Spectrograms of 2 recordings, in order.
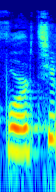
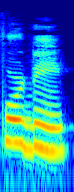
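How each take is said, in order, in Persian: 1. صامت میانی یک صدای t واضح است. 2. صامت میانی یک صدای d نرم است. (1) "چرا مثلا 40 رو میگیم" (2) "برای قشنگتر شدن لهجمون تیو دی تلفظ میکنیم"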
